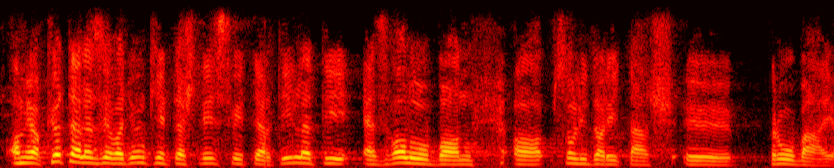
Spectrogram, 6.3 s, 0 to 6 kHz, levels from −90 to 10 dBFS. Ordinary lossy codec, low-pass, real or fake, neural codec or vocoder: Opus, 32 kbps; 5.4 kHz; real; none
